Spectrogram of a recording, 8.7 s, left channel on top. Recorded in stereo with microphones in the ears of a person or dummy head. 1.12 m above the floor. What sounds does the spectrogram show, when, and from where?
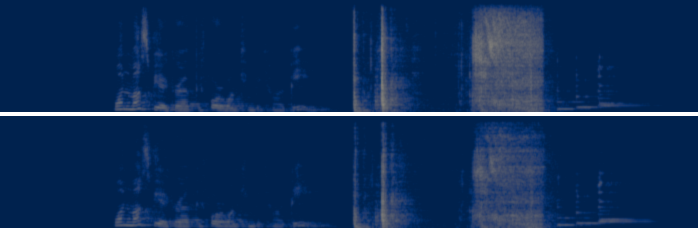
1.4 s a woman speaking: 80° left, 2.5 m; by 4.0 s 85° left, 4.5 m
4.4 s a sliding door: 75° left (ahead or behind), 1.2 m
7.0 s a ringtone: 15° left (ahead or behind), 5.5 m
